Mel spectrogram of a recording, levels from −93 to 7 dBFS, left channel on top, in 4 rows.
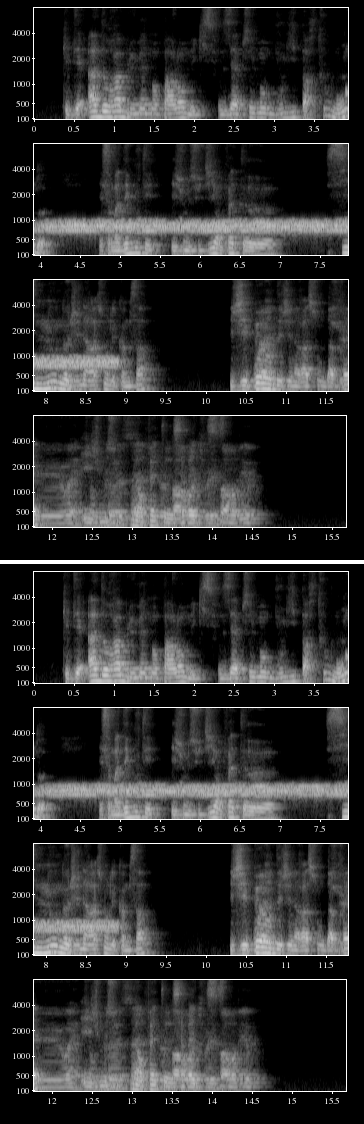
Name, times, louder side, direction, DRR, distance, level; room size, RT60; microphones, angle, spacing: voice 1, 0.4-4.1 4.7-7.0 7.6-9.3 10.3-11.9 12.4-13.9, right 2 dB, 30° right, 0.6 m, -25 dB
sound 1, 3.9-8.9, left 2 dB, 10° left, 0.9 m, -26 dB
voice 2, 11.6-14.5, equal, 80° right, 3.6 m, -31 dB
20.0 x 7.6 x 3.5 m
head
